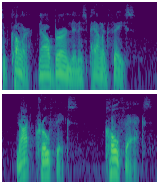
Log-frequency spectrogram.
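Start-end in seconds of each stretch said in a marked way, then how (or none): none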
